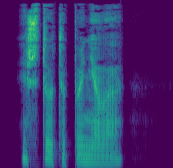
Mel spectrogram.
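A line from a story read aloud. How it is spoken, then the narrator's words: Shaky voice question. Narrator (Russian): Таня спросила дрогнувшим голосом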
